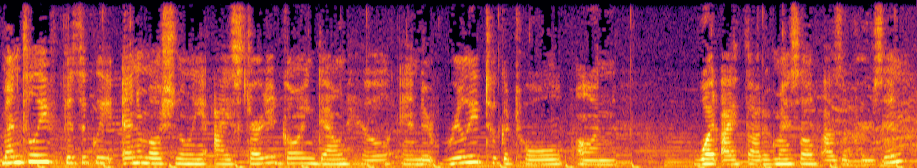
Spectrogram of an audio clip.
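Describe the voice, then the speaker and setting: With music in the background, a woman speaks at a moderate pace, her fairly high pitch showing ordinary variation. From Filipino-Mexican heritage. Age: young. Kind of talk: casual talk to camera.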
